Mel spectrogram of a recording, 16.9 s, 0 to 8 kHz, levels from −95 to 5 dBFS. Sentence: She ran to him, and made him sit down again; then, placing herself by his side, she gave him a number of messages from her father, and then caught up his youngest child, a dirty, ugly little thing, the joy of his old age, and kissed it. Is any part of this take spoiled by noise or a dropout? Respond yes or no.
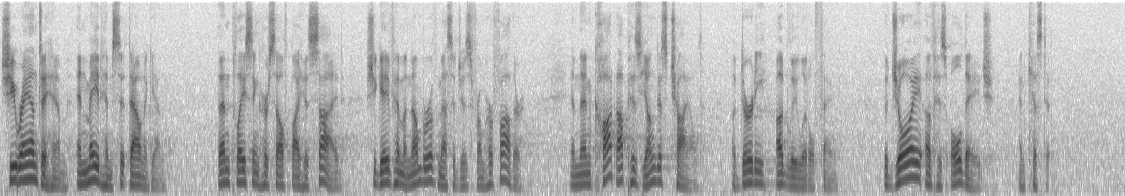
no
